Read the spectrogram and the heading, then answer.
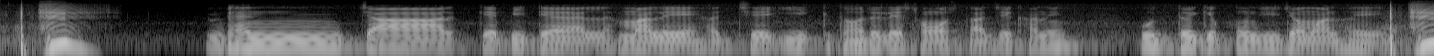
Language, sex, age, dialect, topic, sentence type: Bengali, male, 18-24, Jharkhandi, banking, statement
